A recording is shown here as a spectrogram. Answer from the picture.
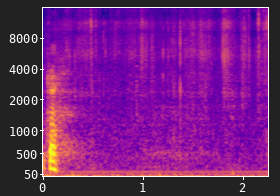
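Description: A spoken word at the very start, then quiet room tone with a low steady hum and a few faint small ticks.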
